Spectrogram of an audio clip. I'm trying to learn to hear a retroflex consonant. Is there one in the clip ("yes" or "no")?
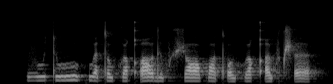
no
